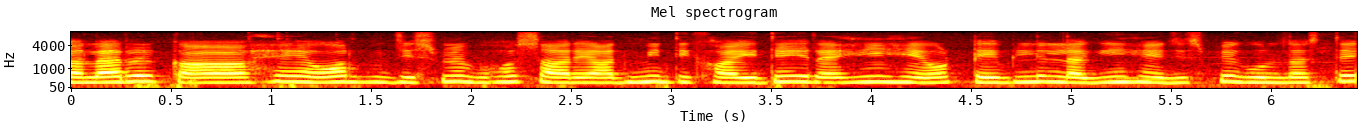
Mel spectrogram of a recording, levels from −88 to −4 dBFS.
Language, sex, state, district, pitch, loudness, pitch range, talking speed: Hindi, female, Odisha, Malkangiri, 245 Hz, -15 LUFS, 230-260 Hz, 175 wpm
